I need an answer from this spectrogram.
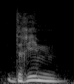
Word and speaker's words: Drheam: Et Dream s'écrit D-R-H-E-A-M, vous l'avez remarqué, et c'est l'acronyme de développement des relations humaines et application management.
